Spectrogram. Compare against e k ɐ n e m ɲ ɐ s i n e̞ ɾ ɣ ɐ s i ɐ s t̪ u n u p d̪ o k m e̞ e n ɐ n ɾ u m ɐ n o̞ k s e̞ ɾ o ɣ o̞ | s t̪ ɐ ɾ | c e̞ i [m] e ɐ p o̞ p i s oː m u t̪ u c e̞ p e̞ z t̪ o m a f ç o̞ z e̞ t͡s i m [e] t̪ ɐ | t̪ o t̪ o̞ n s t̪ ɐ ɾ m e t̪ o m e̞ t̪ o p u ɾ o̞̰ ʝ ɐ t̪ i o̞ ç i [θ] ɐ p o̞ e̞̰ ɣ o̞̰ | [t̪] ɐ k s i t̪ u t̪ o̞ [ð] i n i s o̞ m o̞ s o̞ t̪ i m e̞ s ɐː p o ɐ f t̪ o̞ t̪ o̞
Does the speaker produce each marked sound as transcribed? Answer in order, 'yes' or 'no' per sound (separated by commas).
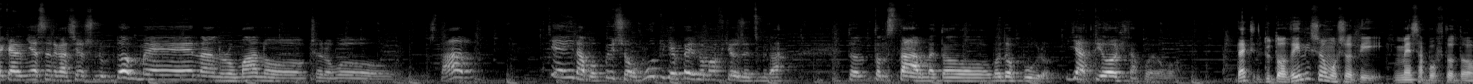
no, yes, yes, no, yes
